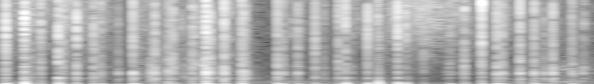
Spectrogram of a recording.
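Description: A medium green spiral-bound notebook with a card cover and paper pages, held close to a microphone, is tapped quickly with fingernails on its cover and edge. The result is a rapid run of short, dry, bassy clicks with almost no ring.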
